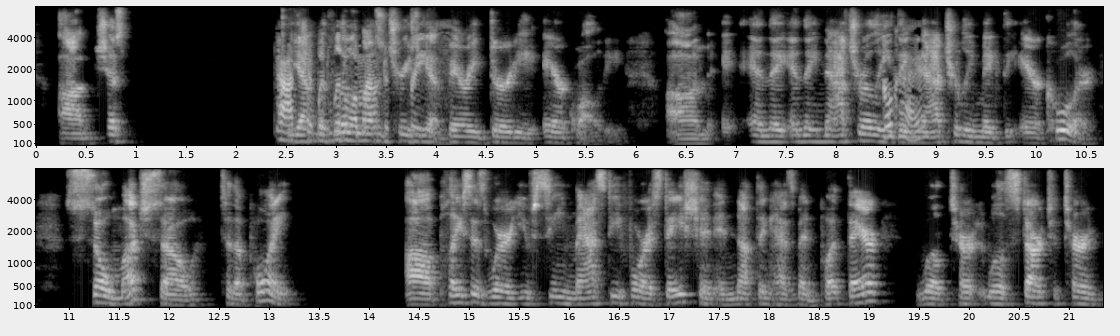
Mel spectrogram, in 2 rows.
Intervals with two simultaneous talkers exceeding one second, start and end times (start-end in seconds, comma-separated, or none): 2.5-4.2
